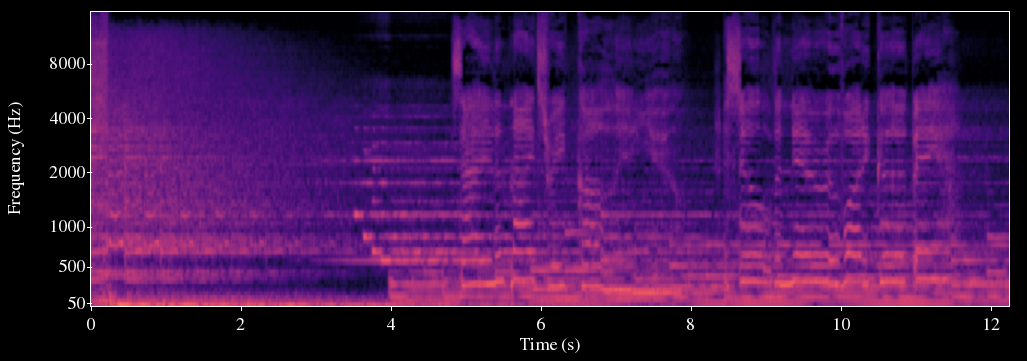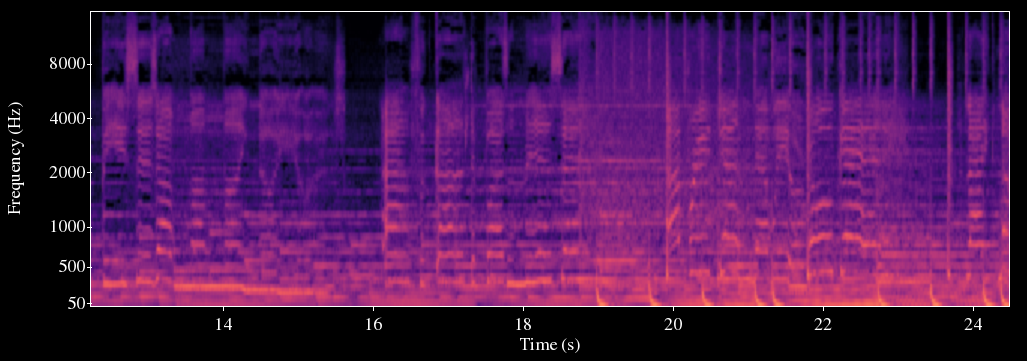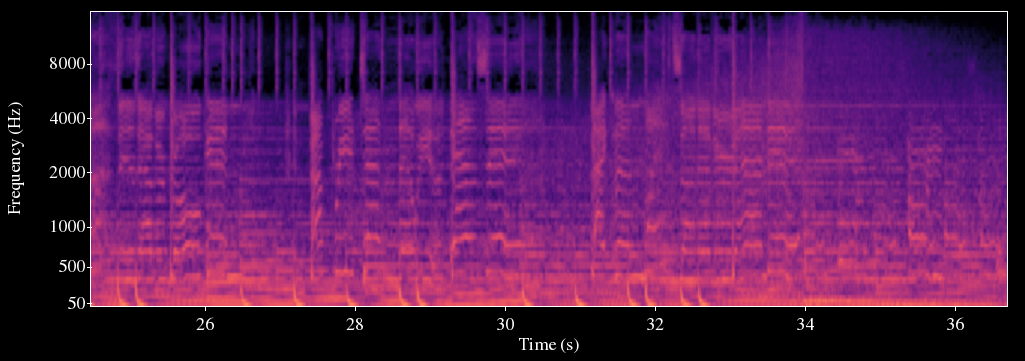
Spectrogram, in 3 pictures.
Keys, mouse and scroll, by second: 1.2 click, 3.3 g, 4.0 z, 8.7 click, 9.4 ctrl+z, 9.7 ctrl+z, 11.1 click, 11.6 click, 13.2 s, 14.2 click, 14.7 click, 15.3 Tab, 16.7 s, 17.9 z, 20.5 click, 26.2-27.2 drag, 28.0 click, 28.8 right click, 31.0-31.6 drag, 33.0 click, 36.3 g.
